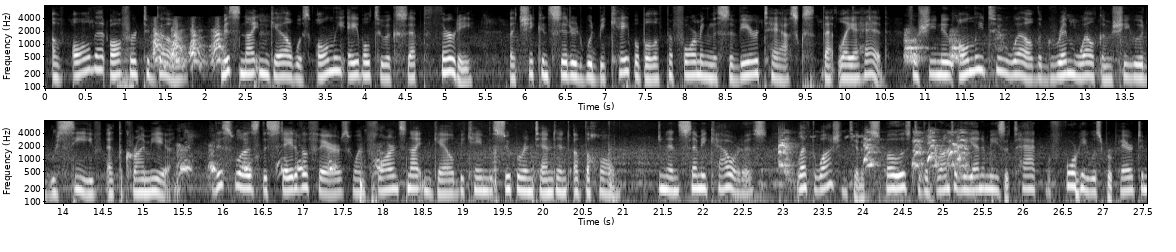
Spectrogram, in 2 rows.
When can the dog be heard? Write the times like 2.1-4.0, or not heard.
0.9-2.8, 10.3-11.6, 15.4-18.1, 22.9-25.4.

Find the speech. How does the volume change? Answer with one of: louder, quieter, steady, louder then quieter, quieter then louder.
steady.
